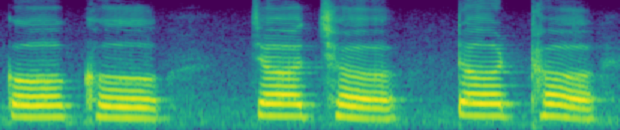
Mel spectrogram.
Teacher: यांच्या उच्चारणामध्ये काय होत आहे की स्वरतंतूनमध्ये कंपन होत नाहीये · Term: अघोष व्यंजन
